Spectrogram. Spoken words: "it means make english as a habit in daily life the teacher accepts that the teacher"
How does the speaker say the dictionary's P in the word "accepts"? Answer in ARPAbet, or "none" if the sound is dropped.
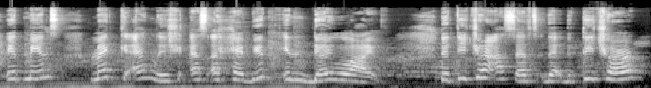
none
